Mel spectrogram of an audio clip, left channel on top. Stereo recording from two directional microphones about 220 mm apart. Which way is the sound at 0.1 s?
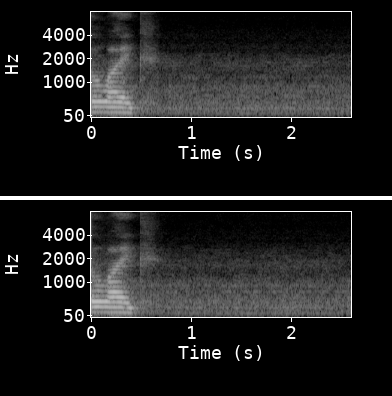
40° left (ahead or behind).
